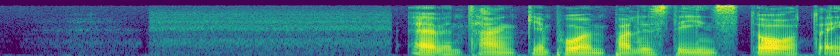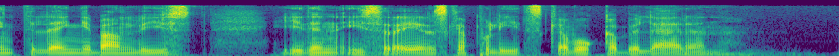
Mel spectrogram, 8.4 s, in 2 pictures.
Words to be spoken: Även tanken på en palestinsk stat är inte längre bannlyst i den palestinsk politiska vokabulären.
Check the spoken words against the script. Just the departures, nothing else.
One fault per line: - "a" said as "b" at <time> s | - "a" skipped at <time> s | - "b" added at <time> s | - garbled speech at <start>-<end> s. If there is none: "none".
- "palestinsk" said as "israeliska" at 5.9 s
